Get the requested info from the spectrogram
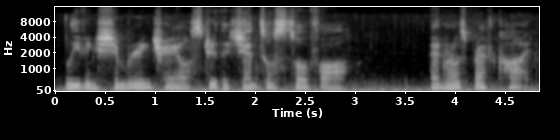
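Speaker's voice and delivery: usual speaking voice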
